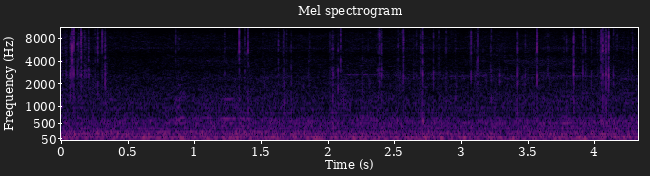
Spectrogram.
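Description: A plastic snack wrapper crinkling and crackling as a macaque handles it, with a few sharp crackles, the loudest at the start and about four seconds in, over a steady low rumble.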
